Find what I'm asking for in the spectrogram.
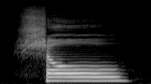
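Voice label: "shou", Chinese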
